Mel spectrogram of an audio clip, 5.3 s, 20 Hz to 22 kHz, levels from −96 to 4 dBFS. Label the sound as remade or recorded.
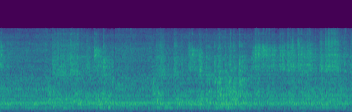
recorded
